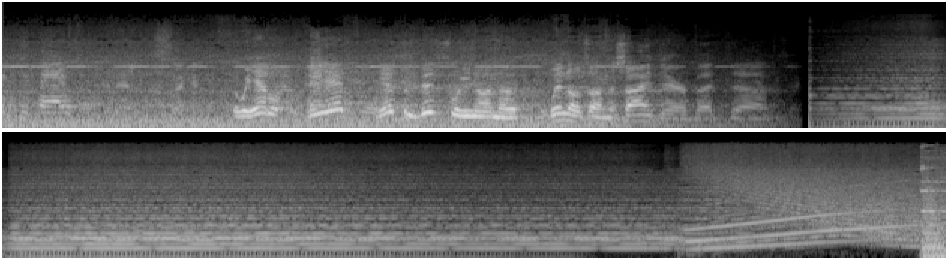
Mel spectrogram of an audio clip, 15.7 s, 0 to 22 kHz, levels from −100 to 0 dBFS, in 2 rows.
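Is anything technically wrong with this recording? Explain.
Yes, there is AAC frame loss with concealment at 7.77–7.93 s and 13.19–13.56 s. About 128 ms of decoded data went missing each time, consistent with three lost frames. The decoder patched those gaps from the last good spectrum, leaving brief smeared, noisy, phasey patches. The second patch is broken into shorter gaps, none much longer than about 40 ms, spread across roughly a third of a second.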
